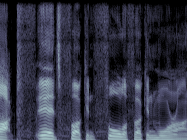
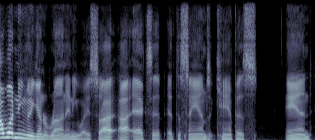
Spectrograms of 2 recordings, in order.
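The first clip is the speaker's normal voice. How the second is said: ordinary talk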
